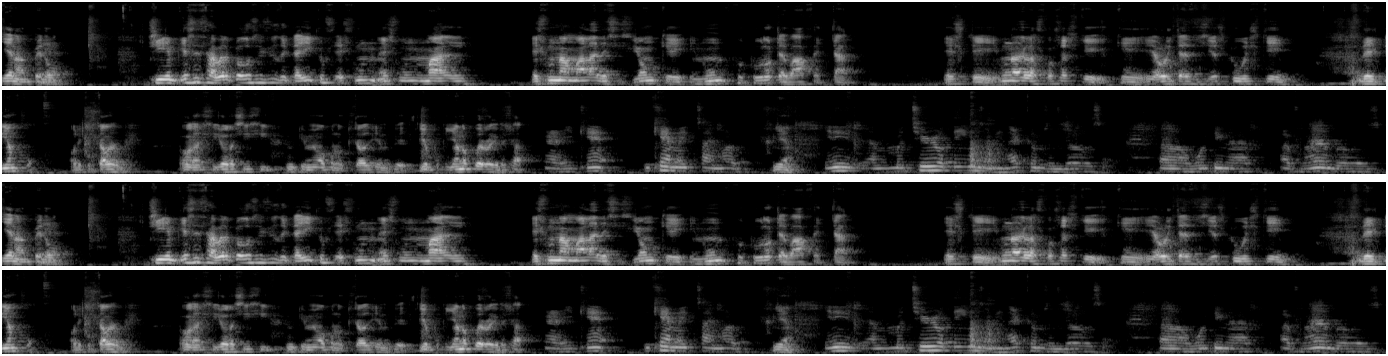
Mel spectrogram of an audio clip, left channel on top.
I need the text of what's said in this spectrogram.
pero si empiezas a ver todos esos detallitos, es una mala decisión que en un futuro te va a afectar. Una de las cosas que ahorita decías tú es que del tiempo, ahora sí continúo con lo que estaba diciendo, del tiempo que ya no puedo regresar. Yeah, you can't make time up. Yeah. Any material things, that comes and goes. One thing that I've learned, bro,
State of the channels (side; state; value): both; identical; correlation 1.00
